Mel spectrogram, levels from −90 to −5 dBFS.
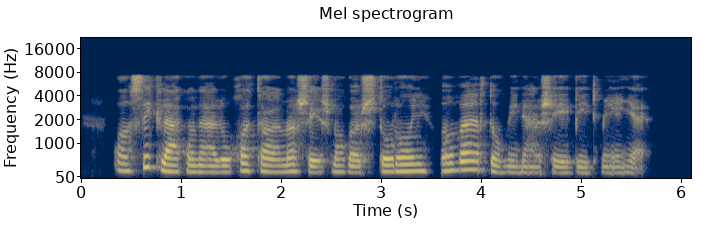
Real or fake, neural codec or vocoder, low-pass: fake; codec, 16 kHz, 4 kbps, FunCodec, trained on Chinese and English, 50 frames a second; 7.2 kHz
